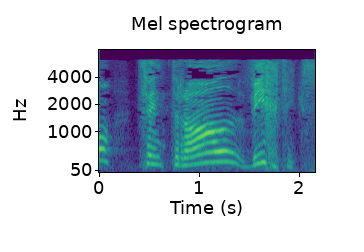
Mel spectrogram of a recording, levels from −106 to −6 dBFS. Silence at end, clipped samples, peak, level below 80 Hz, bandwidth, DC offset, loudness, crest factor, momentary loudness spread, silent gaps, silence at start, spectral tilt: 0 s; under 0.1%; -18 dBFS; -74 dBFS; 6.6 kHz; under 0.1%; -33 LUFS; 16 dB; 12 LU; none; 0 s; -3 dB/octave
